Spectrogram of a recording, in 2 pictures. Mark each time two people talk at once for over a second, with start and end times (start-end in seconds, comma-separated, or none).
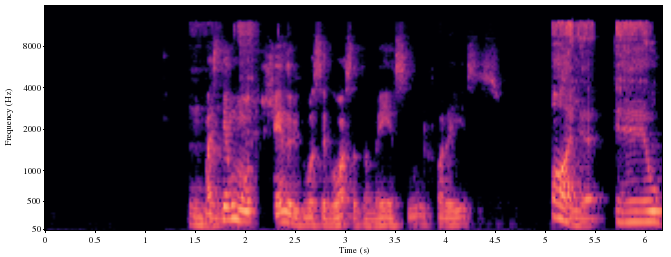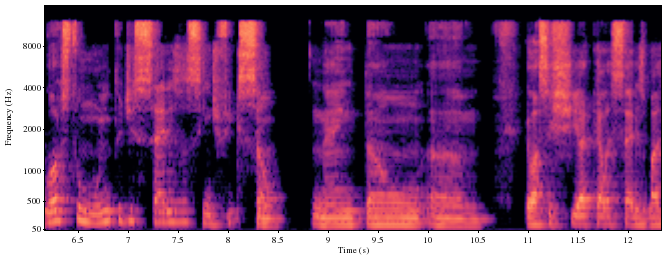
none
